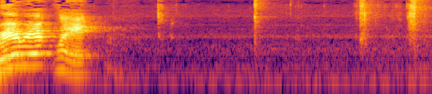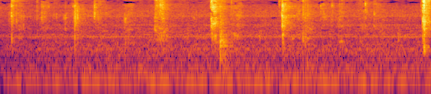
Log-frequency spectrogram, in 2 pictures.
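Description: A man chews food with wet smacking sounds.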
